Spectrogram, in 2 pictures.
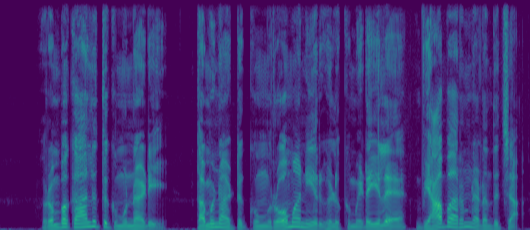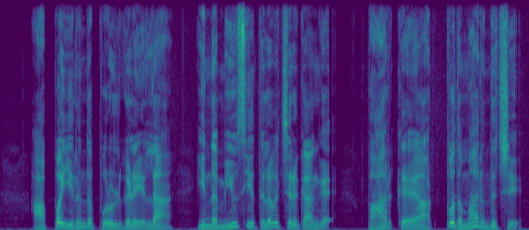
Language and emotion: Tamil, happy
